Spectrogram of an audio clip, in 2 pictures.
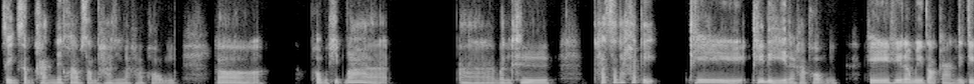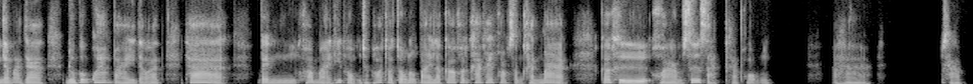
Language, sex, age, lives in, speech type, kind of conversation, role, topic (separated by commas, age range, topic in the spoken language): Thai, male, 30-34, Thailand, conversation, unstructured, none, คุณคิดว่าสิ่งสำคัญที่สุดในความสัมพันธ์คืออะไร?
